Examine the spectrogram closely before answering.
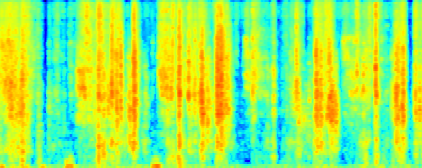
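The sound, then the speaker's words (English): Paper rustling as notebook pages are handled and flipped, with many irregular crinkly, papery bursts separated by short pauses, moderately loud and with no talking. “Sorry about the paper noise, guys.”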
